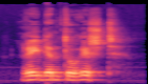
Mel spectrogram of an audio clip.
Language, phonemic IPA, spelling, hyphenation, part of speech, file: Dutch, /ˌredɛm(p)toˈrɪst/, redemptorist, re‧demp‧to‧rist, noun, Nl-redemptorist.ogg
- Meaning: a Redemptorist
